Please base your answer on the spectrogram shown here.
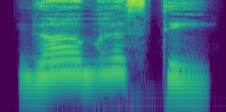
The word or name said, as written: ಗುಬ್ಬಿಸೌತೆ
